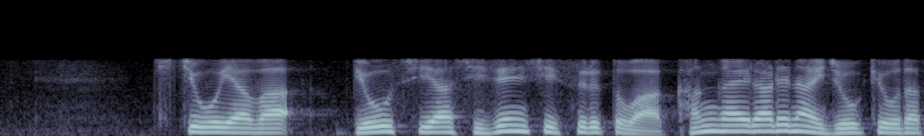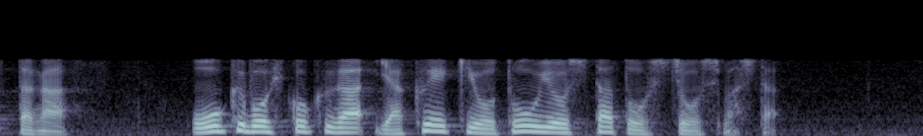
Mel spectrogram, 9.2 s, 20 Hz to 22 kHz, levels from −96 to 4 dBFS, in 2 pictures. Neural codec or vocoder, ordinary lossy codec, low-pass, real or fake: none; none; 3.6 kHz; real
